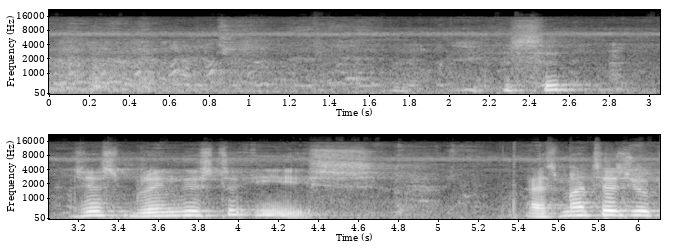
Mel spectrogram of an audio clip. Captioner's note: laughter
